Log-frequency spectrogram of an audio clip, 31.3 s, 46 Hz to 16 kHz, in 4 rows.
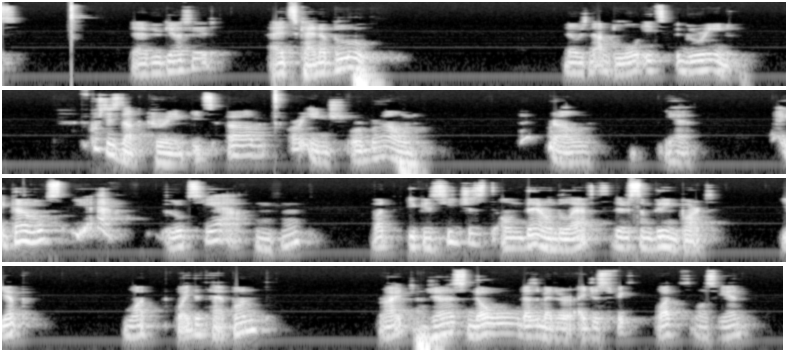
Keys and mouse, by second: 4.4-11.4 drag, 11.5 Tab, 13.2-16.7 drag, 18.6-21.9 alt+drag, 24.7 Tab, 28.9-30.7 drag, 30.7 middle click.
